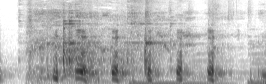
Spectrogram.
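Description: A man laughing: a quick run of about eight short, breathy bursts, each falling in pitch.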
